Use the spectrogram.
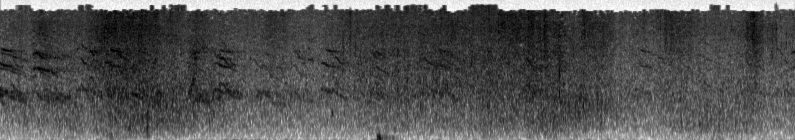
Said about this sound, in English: It is officially morning as the sun is over the horizon. The morning clouds and the fog on the ocean are starting to dissipate.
